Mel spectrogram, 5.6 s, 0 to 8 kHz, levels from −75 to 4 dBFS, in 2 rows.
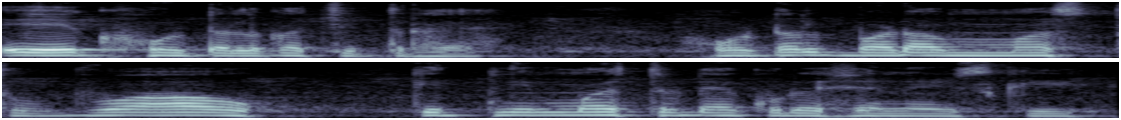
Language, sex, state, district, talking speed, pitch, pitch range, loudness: Hindi, male, Uttar Pradesh, Saharanpur, 150 wpm, 145 Hz, 130-155 Hz, -18 LUFS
